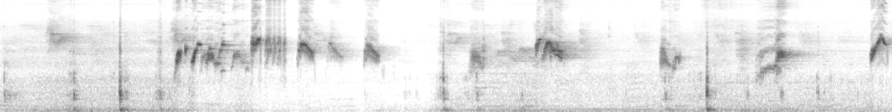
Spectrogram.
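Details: Older red-whiskered bulbul kept in a cage, practising morning song in forest-voice style: clustered chirpy, rolling warbles, then a silent gap, then more quick twisting phrases, with occasional sharp knocks.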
